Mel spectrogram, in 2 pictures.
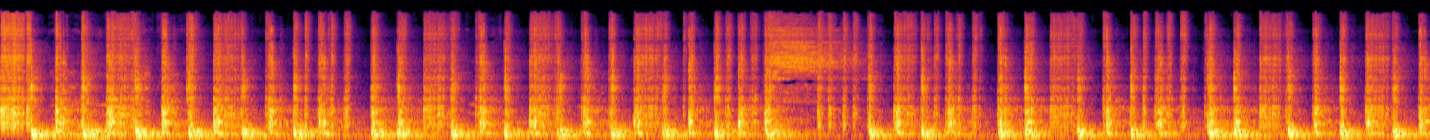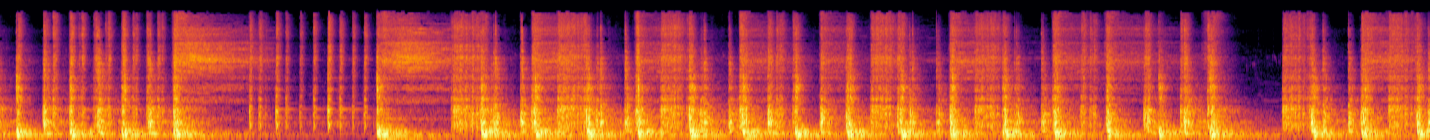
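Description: Drum corps playing a fast, continuous cadence on snare and bass drums, with dense rapid strikes. The playing thins out briefly about two-thirds of the way through, then comes back in full.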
